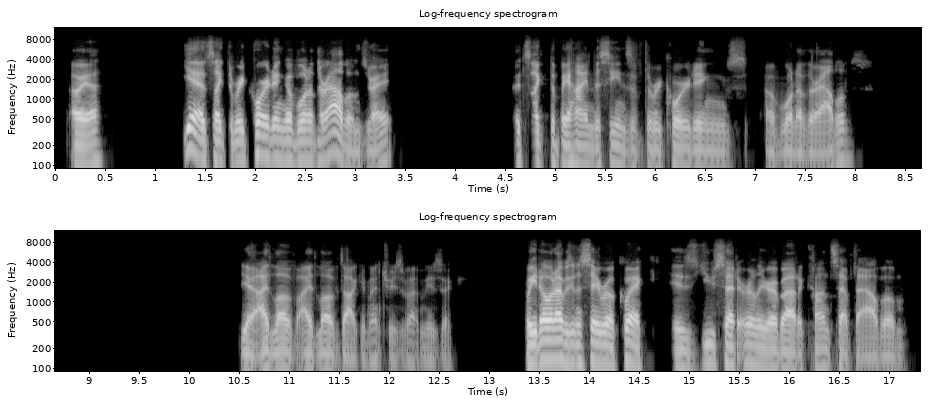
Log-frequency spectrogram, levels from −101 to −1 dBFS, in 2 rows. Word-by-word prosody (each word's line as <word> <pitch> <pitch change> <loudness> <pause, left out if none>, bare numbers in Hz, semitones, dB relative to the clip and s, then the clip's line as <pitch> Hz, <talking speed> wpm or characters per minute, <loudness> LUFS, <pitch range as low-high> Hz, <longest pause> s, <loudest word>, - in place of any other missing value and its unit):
Oh, 100 - +4
yeah? 100 +2 +3 0.8
Yeah, - - +6
it's 120 - -2
like 115 -3 +3
the 110 - -7
recording 125 +1 +2
of 120 - +2
one 115 +1 +2
of 115 - -4
their 115 +3 +1
albums, 80 -9 +2
right? - - -2 1.2
It's, - - -8
like, - - -2
the - - -5
behind 100 -1 +1
the 90 - -4
scenes 95 -5 -6
of 85 -4 -12
the 90 - -7
recordings 85 -2 -5 0.2
of 80 -3 -9
one 85 0 -4
of 75 - -5
their 75 0 -4
albums? 115 +8 -5 2.4
Yeah, - - 0
I - - +3
love 90 -1 -1
I 90 - -3
love 85 -3 -3
documentaries - - -8
about - - -13
music. 65 -2 -14 0.7
But, 115 - +5
you 115 - +6
know 130 - +7
what 135 - +8
I 135 - +9
was 115 - 0
gonna 115 0 -1
say, 120 +4 +3
real 115 - +3
quick, - - +2 0.3
is 95 -3 -6
you 115 +1 -4
said 105 0 +1
earlier 105 -4 0
about 90 -2 +2
a - - -6
concept 95 -2 -5
album. 75 +1 -4
95 Hz, 185 wpm, -25 LUFS, 85-115 Hz, 2.4 s, I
